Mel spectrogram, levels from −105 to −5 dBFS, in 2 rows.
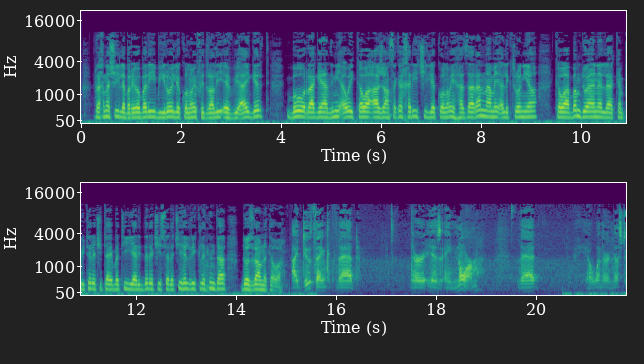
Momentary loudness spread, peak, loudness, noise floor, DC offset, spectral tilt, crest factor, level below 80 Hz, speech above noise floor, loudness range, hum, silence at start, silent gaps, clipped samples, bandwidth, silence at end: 12 LU; -6 dBFS; -26 LUFS; -57 dBFS; under 0.1%; -6 dB/octave; 20 dB; -64 dBFS; 32 dB; 8 LU; none; 0.15 s; none; under 0.1%; 11.5 kHz; 0 s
